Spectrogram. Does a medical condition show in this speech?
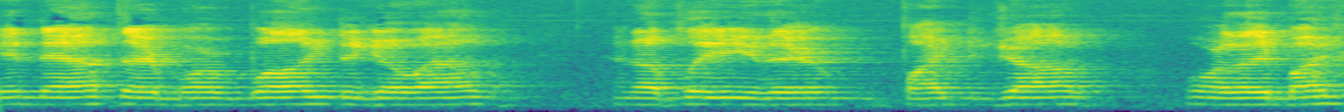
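Yes: Friedreich ataxia; inherited.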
